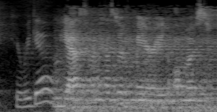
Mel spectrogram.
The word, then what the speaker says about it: Yasmin: And this is your contestant number 2, Miss Yasmin. Side note, my name is not Yasmin, it's Yasmin. Yasmin. That's how you say it.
